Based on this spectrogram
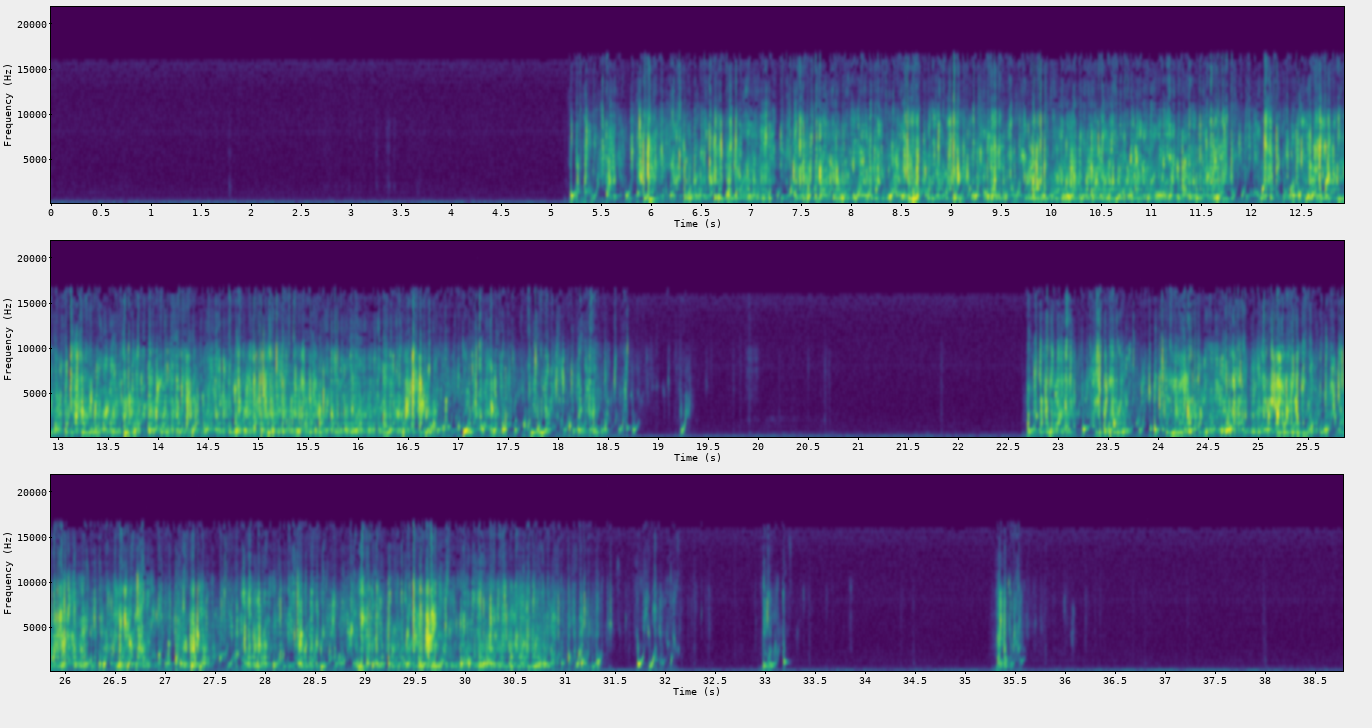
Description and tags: water squirt recorded to sound like a pee.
